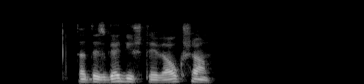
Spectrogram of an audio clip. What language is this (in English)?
Latvian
